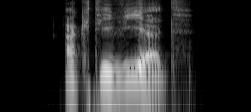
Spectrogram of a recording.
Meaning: 1. past participle of aktivieren 2. inflection of aktivieren: third-person singular present 3. inflection of aktivieren: second-person plural present 4. inflection of aktivieren: plural imperative
- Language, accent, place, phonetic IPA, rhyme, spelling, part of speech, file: German, Germany, Berlin, [aktiˈviːɐ̯t], -iːɐ̯t, aktiviert, adjective / verb, De-aktiviert.ogg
